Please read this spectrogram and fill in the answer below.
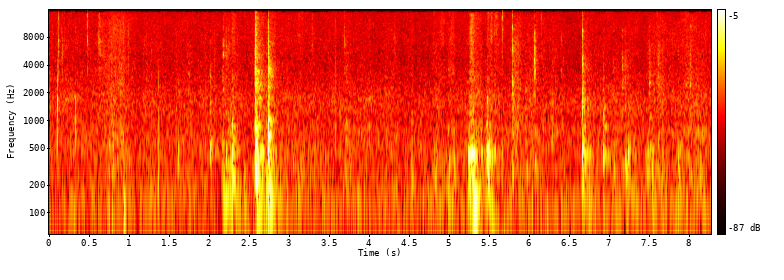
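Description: Faint, scattered small clicks and taps of a screw and washer being handled and set against the steel brace of a recessed-light can, with a short louder burst about two and a half seconds in and a run of clicks near the end.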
